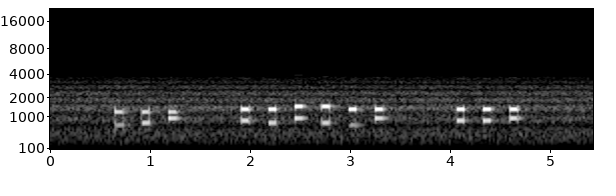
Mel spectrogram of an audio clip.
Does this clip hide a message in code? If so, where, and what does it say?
Yes: DTMF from 0.6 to 4.7 s, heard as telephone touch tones, dialled by machine, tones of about 80 ms. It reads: 14* 85#620 880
